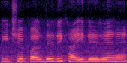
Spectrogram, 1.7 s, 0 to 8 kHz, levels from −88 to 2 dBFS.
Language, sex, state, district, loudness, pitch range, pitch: Hindi, female, Bihar, Darbhanga, -25 LUFS, 240-280 Hz, 255 Hz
